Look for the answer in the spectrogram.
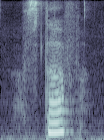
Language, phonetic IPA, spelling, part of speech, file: Czech, [ˈstaf], stav, noun / verb, Cs-stav.ogg
- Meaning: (noun) 1. stance 2. state (condition) 3. state 4. loom (frame); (verb) 1. second-person singular imperative of stavět 2. second-person singular imperative of stavit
